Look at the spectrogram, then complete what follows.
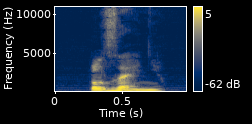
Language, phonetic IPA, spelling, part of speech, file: Czech, [ˈpl̩zɛɲ], Plzeň, proper noun, Cs Plzeň.ogg
- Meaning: Pilsen (a city in the Czech Republic)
